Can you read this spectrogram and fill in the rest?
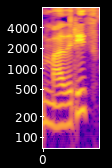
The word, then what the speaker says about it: Madrid: y ahora voy a decir el Madrid con Z, que es muy de aquí, ¿eh? Uh-huh. Que mira que nos cuestan los madrileños pronunciar ese Madrid bien.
